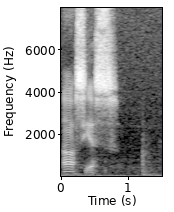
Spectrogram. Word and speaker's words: Arceus: Pokemon Arceus. Bruh, yeah, I know it's meant to be pronounced Arceus, but it's definitely Arceus. I pronounce it Arceus because you don't pronounce Zeus Cuse.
